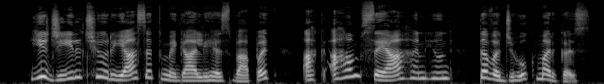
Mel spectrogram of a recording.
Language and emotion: Kashmiri, neutral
